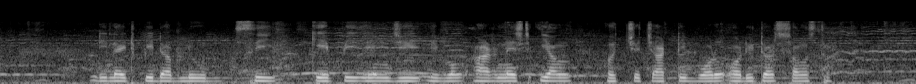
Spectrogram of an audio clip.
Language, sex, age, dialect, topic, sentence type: Bengali, male, 25-30, Standard Colloquial, banking, statement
